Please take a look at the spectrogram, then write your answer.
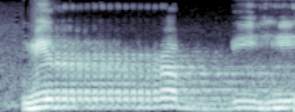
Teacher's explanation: tidak ada dengung walaupun sama-sama melebur ke huruf setelahnya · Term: idgham bil gunnah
